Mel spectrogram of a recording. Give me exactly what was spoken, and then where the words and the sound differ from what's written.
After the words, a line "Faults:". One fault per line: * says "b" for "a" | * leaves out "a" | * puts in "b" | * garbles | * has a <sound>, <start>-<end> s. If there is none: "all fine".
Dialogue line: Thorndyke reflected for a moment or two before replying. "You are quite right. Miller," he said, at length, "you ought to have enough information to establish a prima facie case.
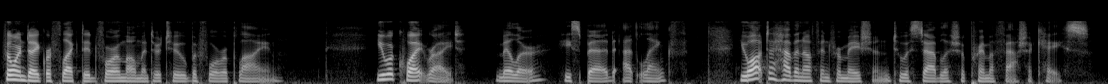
Thorndyke reflected for a moment or two before replying. "You are quite right. Miller," he sped, at length, "you ought to have enough information to establish a prima facie case.
Faults:
* says "sped" for "said"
